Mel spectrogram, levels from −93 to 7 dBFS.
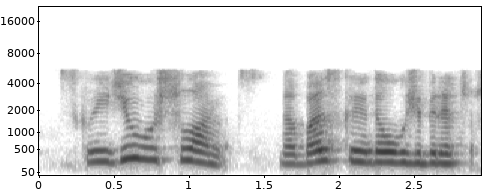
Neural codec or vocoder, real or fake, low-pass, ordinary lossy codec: codec, 16 kHz, 1.1 kbps, Voila-Tokenizer; fake; 5.4 kHz; MP3, 48 kbps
